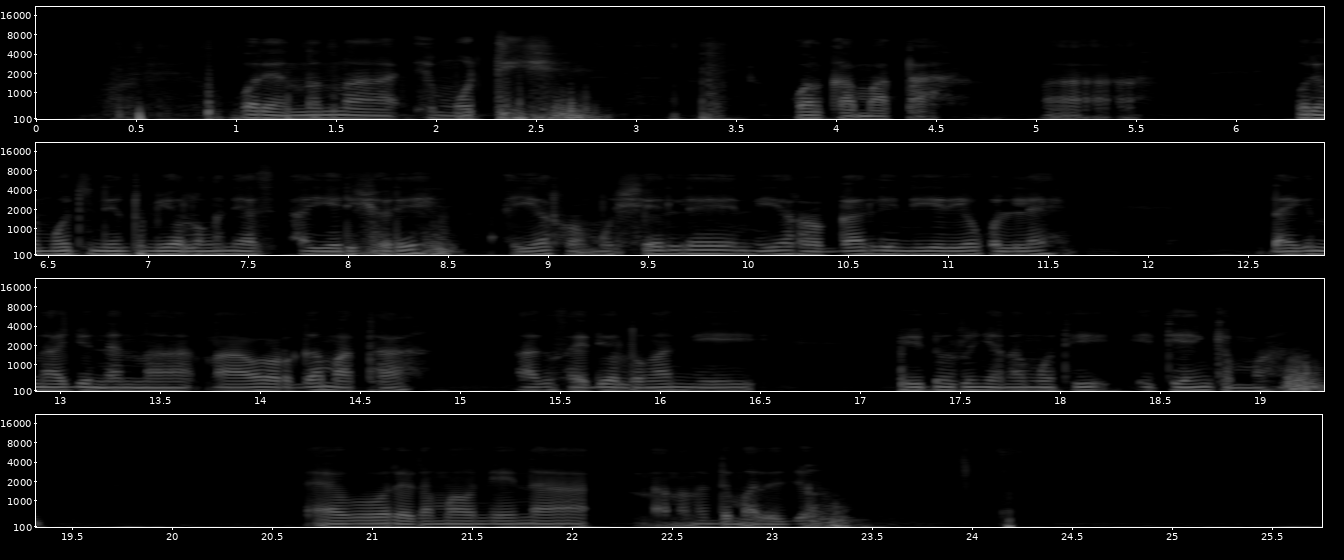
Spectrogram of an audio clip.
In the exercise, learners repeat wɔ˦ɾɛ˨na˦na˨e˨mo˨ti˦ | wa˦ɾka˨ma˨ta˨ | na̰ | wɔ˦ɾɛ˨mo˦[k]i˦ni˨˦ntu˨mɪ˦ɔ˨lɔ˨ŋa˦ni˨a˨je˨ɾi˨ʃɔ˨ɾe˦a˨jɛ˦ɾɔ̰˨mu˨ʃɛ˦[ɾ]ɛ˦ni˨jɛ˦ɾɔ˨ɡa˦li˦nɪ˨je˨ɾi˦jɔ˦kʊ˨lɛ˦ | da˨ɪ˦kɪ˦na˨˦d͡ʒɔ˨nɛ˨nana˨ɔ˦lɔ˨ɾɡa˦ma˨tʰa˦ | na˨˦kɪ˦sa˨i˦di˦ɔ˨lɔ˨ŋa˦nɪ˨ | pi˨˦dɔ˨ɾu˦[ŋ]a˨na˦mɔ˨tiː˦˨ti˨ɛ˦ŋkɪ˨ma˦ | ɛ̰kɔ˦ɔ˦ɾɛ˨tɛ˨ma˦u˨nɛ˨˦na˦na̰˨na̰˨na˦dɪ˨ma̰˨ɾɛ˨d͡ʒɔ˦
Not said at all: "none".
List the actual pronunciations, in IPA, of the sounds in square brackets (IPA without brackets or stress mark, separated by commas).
t, l, ɲ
